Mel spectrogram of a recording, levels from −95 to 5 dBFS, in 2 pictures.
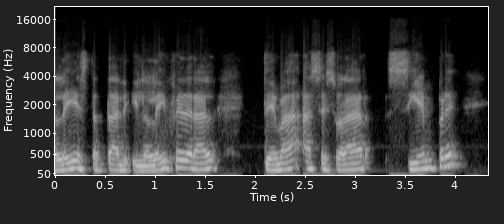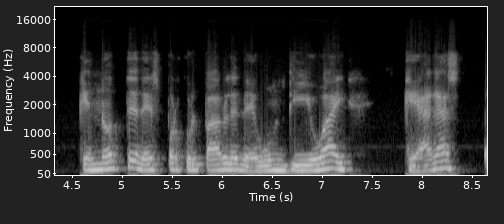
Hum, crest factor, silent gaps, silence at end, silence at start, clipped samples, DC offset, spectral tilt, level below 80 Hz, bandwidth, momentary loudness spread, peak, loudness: none; 14 dB; none; 0.3 s; 0 s; under 0.1%; 0.2%; -7 dB/octave; -64 dBFS; 7.8 kHz; 7 LU; -12 dBFS; -26 LUFS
